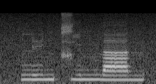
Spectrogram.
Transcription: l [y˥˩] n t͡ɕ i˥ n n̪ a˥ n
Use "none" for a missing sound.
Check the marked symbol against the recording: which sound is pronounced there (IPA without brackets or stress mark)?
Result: y˥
